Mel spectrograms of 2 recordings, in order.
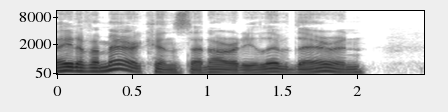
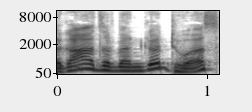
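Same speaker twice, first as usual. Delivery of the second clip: vintage 1920s newsy radio-style voice; 6 semitones higher, 4 dB louder than usual. Acting out a holiday announcement bit in a 1920s newsy radio voice. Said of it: "1920 newspaper radio voice, yeah. ... the newsy voice".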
